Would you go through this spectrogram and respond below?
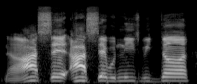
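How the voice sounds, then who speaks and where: A man's voice: a little high, lively intonation, a little fast, pushed and bright, clean tone, no room sound, studio quality. A man ranting in a commentary vlog. He talks confrontationally and swears a lot, repeats and restarts his words, and challenges his audience directly. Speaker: YouTube commentator.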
